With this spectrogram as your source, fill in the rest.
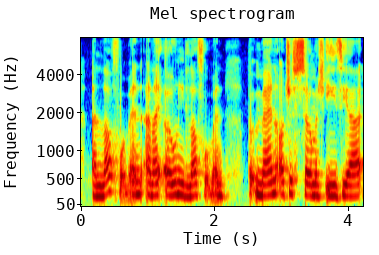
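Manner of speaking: usual speaking voice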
